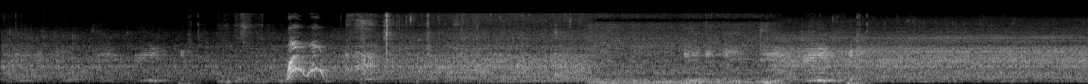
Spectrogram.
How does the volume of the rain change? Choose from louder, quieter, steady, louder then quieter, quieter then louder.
louder.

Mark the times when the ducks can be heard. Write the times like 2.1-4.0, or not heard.
0.1-2.1, 6.8-8.7.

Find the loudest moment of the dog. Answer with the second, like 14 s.
3 s.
